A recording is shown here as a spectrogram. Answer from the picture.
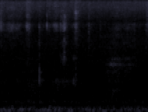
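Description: Near silence, with faint scratching and a few light ticks of a small metal crochet hook working acrylic yarn through stitches.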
